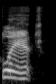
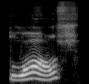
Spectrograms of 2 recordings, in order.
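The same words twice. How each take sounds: First: The vowel is a plain 'ah' sound. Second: The vowel is a rounded 'aw' sound. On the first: The speaker calls it wrong. "not Blanche" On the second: The speaker calls it right. "There's a U in there"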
